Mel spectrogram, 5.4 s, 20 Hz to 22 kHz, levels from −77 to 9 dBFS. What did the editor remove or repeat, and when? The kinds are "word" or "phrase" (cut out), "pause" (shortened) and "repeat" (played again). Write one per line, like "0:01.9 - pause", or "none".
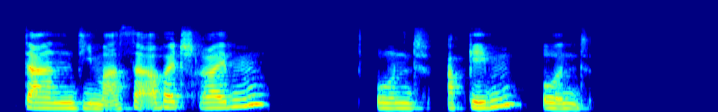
none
